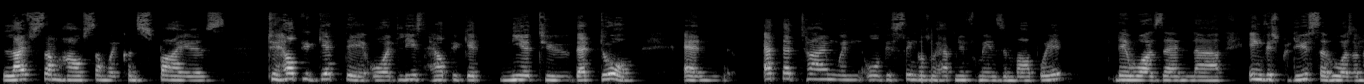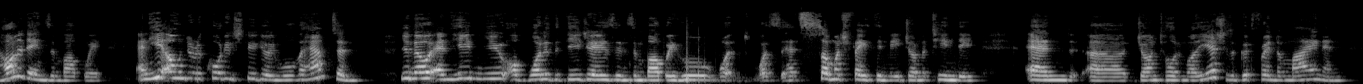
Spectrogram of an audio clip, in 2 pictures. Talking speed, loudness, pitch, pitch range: 200 wpm, -24 LUFS, 205 Hz, 190-225 Hz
